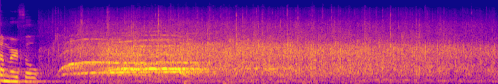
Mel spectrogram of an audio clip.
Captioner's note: audience applauding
